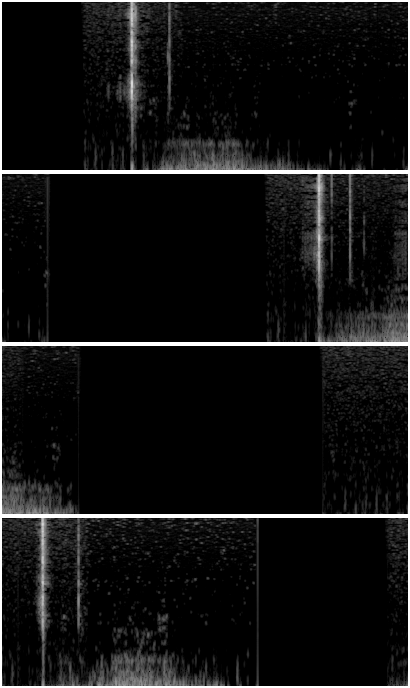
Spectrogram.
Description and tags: Using a lighter
Clicking on a lighter with a small flame whoosh.
cigar, cigarette, click, flame, lighter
